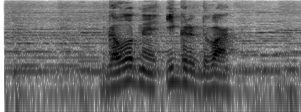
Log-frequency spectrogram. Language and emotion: Russian, neutral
